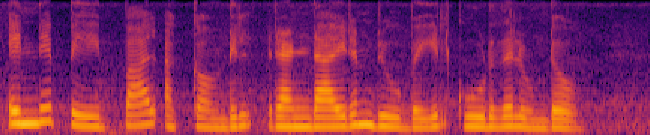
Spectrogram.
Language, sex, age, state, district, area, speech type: Malayalam, female, 18-30, Kerala, Thrissur, rural, read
